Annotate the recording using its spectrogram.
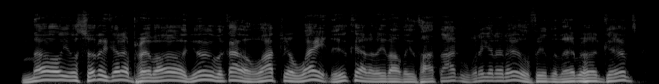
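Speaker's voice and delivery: silly, high, put-on talking hot dog voice. Voicing a hot dog speaking to another hot dog, Primo, in a hot dog voice. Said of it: "That's your hot dog voice?".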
